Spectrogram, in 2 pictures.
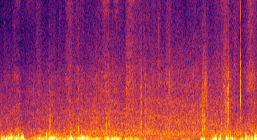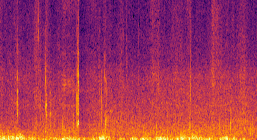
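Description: Footsteps swishing and crunching through tall dry grass, with gusty wind noise on the microphone.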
